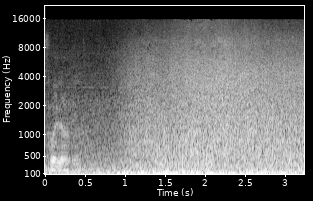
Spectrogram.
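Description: A strong wind roars and rushes.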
